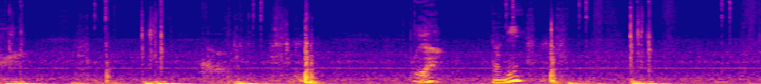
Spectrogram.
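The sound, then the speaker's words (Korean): Irregular clacking of keys on a computer keyboard whose keys have stopped registering, sharp clicks in uneven bursts, with brief vocal sounds and murmurs mixed in partway through. “키가 안 먹어. 아 키보드가 꺼져.”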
